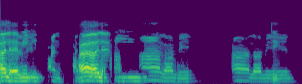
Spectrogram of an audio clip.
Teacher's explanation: গলার একেবারে ভিতর থেকে আইন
